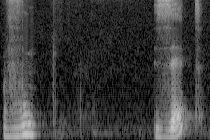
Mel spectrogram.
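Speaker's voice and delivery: "Vous", long pause, then "êtes" as zèt; word-by-word "Vous êtes" with the z liaison. Shown as a demonstration. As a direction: put a z sound starting "êtes". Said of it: "il y a une liaison".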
